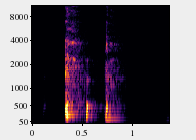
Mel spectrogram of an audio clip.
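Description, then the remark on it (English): Two quick, harsh coughs in close succession, loud, with a short throaty rasp between them, then silence. “I'm going to try to see if I can go for an hour if my cough lets me.”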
